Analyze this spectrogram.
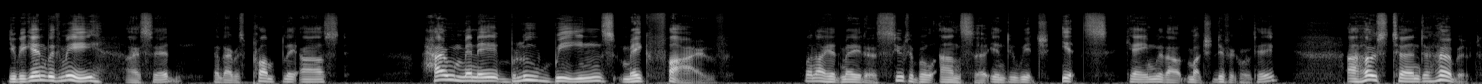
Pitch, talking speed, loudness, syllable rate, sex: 130 Hz, 145 wpm, -19 LUFS, 4.4 syllables/s, male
